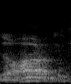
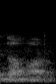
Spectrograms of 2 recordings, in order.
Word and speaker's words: Dhuhr: Some pronunciation is Zohar, but the more correct is a Dhuhr.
